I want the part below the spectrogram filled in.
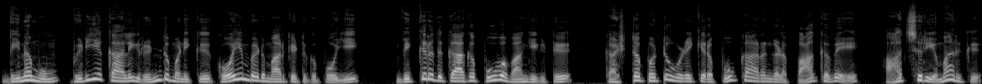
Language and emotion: Tamil, surprised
